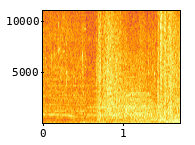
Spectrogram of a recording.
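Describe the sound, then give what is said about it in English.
Cannon fire on a Civil War battlefield at Antietam Creek, Maryland, in 1862: two heavy booming blasts, the second stronger, rise out of a continuous rumbling din. “The Unionist troops advance across the field, holding their muskets out in front of them, while on the other side of the field, Confederate soldiers fire cannons in their direction. The blasts rip through the earth and the surrounding trees,”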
